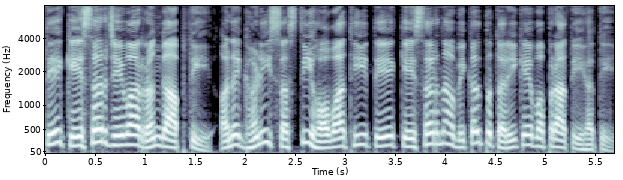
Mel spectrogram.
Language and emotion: Gujarati, neutral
